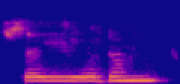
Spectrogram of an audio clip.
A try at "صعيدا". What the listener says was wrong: سیدن نہیں ہے، اس یا کو پڑھتے نہیں ہے، یہ مد لیٹر بن جاتا ہے. سعیدن. سعیدن. ابھی بھی آپ کہہ رہے ہیں سعیدن. کیسے بنے سعیدن؟ شد نہیں ہے، یا کے اوپر شد نہیں ہے. سائی پڑھے، سائی پڑھے، سائی دن. دن. سائی دن. اب دن. دن تھوڑا سا پنکھے کی طرح پڑھے.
